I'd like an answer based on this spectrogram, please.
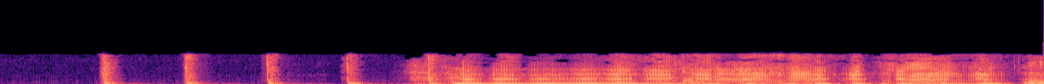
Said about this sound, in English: I would applaud if my hands had the strength to meet together, but they get caught where my stomach is. Would you mind if I applauded for you on my stomach? Let's see if the microphones can pick this up.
